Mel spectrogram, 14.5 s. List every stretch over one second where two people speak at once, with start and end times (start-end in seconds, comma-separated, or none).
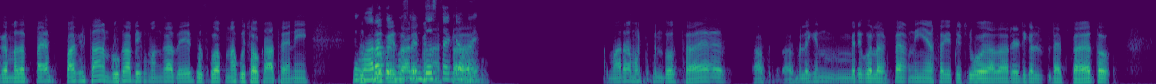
4.5-5.9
